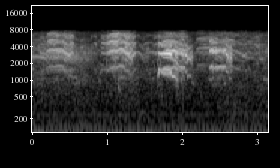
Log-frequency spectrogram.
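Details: Arctic terns at sunrise on Seal Island, Maine, 11 June 2018, give harsh, grating calls, four rasping bursts about every two-thirds of a second, over a low rumble of wind or surf.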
